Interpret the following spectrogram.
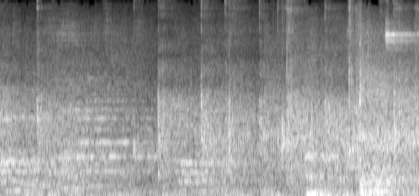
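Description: Table tennis rally: a celluloid ball clicking off the bats and the table, a string of sharp ticks about two a second.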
